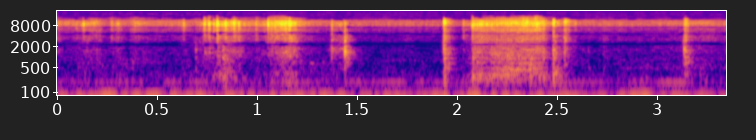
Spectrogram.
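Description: Scissors snip through white deco mesh for a grapevine wreath, several quick crisp cuts in bursts with short pauses, close and fairly quiet, no talking.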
